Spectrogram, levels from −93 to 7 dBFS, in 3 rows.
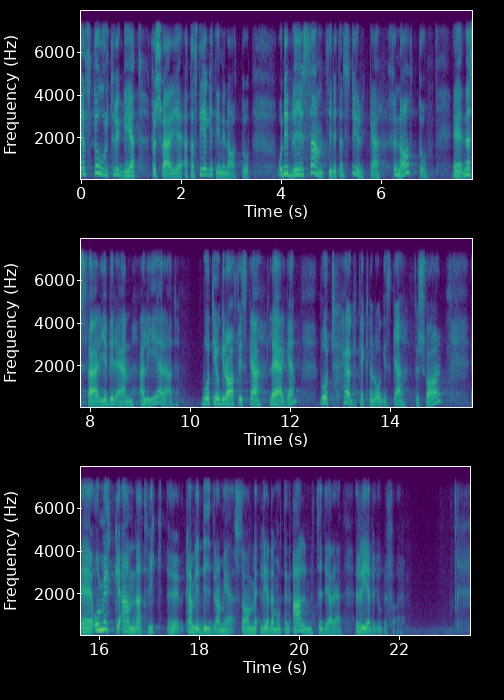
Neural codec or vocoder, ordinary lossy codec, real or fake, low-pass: codec, 16 kHz, 8 kbps, FunCodec, trained on Chinese and English, 25 frames a second; none; fake; 7.2 kHz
